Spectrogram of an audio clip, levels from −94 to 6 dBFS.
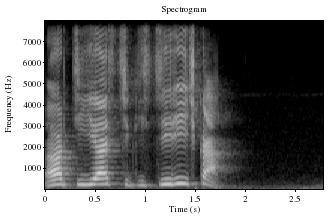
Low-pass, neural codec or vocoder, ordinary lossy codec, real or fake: none; none; none; real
